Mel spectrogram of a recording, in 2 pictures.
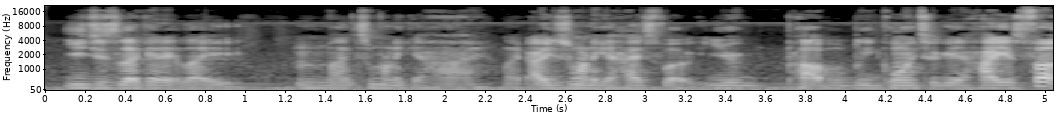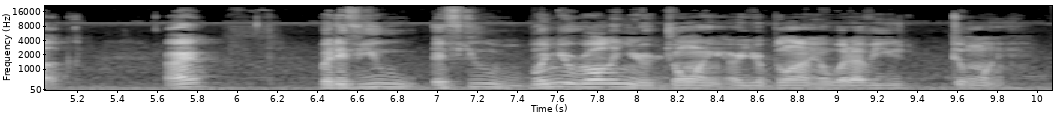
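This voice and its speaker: Audible room echo surrounds this man as he rushes along at a very fast pace. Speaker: spiritual vlogger. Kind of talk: casual vlog monologue. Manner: halting, frequent stutters and restarts.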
